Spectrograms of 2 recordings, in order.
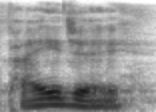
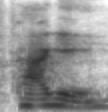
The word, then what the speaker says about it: Pagey: send you the link I always thought it was pay my bad no it's paggy no yeah Oh I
